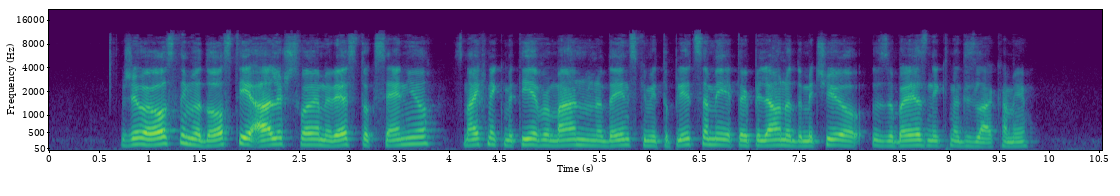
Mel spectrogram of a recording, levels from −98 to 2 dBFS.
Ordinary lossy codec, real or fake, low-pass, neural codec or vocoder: Opus, 32 kbps; fake; 10.8 kHz; codec, 24 kHz, 0.9 kbps, WavTokenizer, medium speech release version 1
